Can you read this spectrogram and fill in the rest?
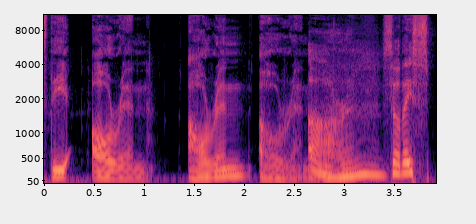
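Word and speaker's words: Auryn: take this it's the Oren Oren Oren so they I always thought it was like Oren with an O but it's spelled a-u-y-r-n so it's like oh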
